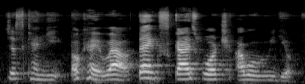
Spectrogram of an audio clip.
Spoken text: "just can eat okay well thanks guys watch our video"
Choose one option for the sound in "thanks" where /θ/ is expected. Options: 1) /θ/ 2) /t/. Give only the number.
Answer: 2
